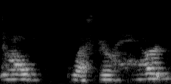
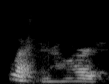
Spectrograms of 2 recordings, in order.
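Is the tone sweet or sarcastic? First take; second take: sweet; sarcastic. First: It sounds sweet and affectionate. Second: It sounds sarcastic and disapproving.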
